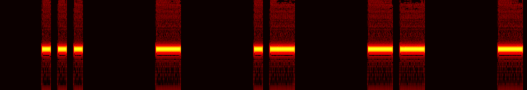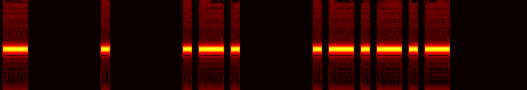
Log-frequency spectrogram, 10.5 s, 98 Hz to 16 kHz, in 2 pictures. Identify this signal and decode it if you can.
Morse code, heard as a keyed tone, about 15 wpm, spaced as for 8 wpm, 1000 Hz. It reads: STAMMER.
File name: qotdfiles / 8wpm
